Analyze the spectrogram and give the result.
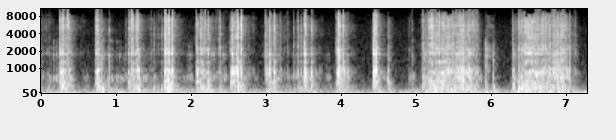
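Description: Fingernails tap the sides of a hollow, lavender, diamond-textured plastic cold cup, making a quick run of short, clicky hits with a bright ring around 1.8 kHz. Toward the end, the taps give way to two longer stretches of dense, rasping texture.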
